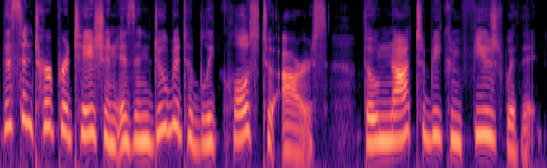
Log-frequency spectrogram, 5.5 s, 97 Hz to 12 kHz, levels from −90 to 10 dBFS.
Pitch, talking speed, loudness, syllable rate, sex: 235 Hz, 155 wpm, -19 LUFS, 5.1 syllables/s, female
